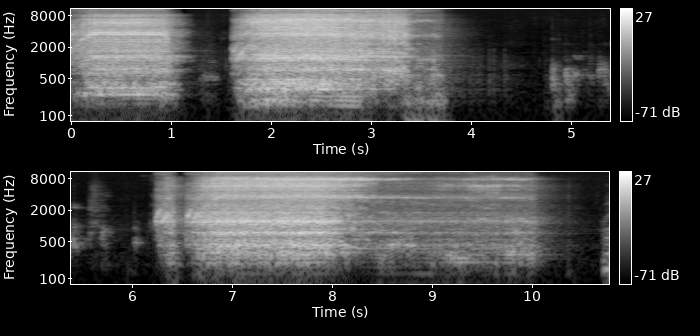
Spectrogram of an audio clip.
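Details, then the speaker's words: Drilling out the rivets holding the rusty battery tray on an EZ-GO TXT golf cart during a lithium conversion. Two long whirring drill bursts; the motor runs hard but doesn't cut cleanly, which sounds like a dull drill bit. "that sounds like a dull drill bit. Let's try that again."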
